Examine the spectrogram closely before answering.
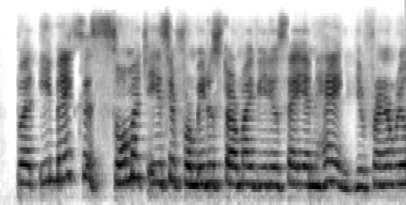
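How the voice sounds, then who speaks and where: A woman's raised, projected voice, high-pitched and bright and sharp in tone, with a Spanish accent, a very fast pace and fairly even intonation. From Mexico. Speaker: real estate agent. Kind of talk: panel discussion.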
